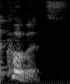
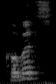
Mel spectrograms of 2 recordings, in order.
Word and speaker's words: cupboard: what do you call them as in the cupboards yeah how do you say it cupboards yeah and how would you spell it don't don't if it's right or not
